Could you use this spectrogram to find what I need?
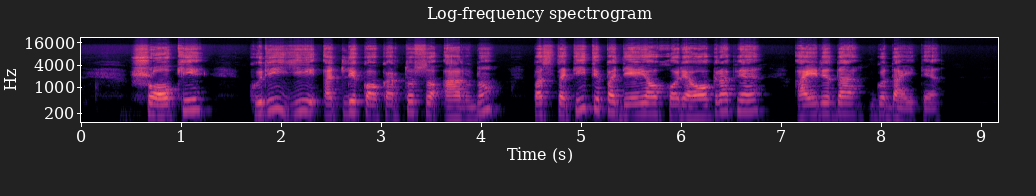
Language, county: Lithuanian, Panevėžys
